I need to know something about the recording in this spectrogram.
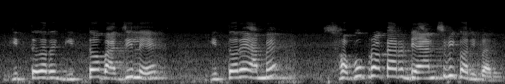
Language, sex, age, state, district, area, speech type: Odia, female, 60+, Odisha, Kendrapara, urban, spontaneous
